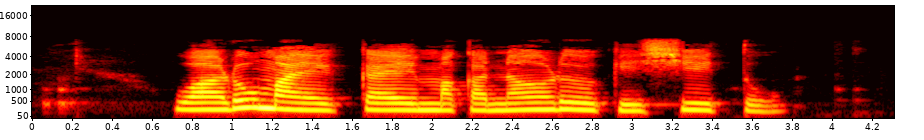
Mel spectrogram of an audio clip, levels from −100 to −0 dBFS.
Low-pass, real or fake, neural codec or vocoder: 7.2 kHz; real; none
